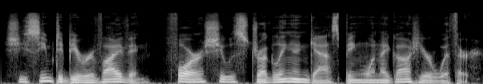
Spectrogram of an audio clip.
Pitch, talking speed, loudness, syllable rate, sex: 105 Hz, 210 wpm, -16 LUFS, 5.1 syllables/s, male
